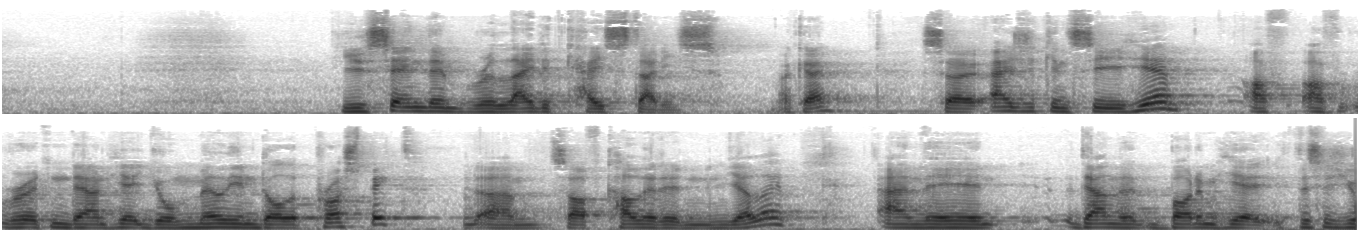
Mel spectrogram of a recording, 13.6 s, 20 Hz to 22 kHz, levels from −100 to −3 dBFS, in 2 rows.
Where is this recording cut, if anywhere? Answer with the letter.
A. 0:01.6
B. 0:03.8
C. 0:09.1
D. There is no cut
C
